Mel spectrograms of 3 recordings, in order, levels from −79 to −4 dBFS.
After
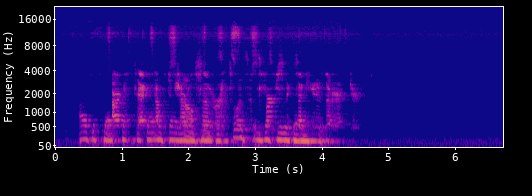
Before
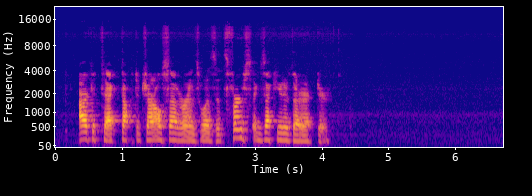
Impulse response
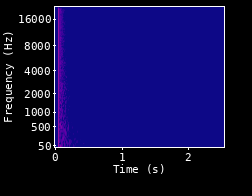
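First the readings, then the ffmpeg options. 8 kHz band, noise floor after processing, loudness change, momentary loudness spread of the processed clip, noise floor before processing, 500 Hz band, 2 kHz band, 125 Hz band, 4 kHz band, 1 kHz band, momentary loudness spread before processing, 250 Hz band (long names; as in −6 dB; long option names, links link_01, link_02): −1.0 dB, −64 dBFS, −17.5 dB, 12 LU, −60 dBFS, −26.0 dB, −15.0 dB, −2.0 dB, −11.0 dB, −25.0 dB, 10 LU, −8.5 dB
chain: -filter_complex "[0:a]firequalizer=gain_entry='entry(120,0);entry(260,-17);entry(470,-25);entry(950,-25);entry(1900,-13);entry(9300,1)':delay=0.05:min_phase=1,acrossover=split=610|5400[link_01][link_02][link_03];[link_03]adelay=100[link_04];[link_02]adelay=490[link_05];[link_01][link_05][link_04]amix=inputs=3:normalize=0[link_06];[1:a]atrim=start_sample=2205,asetrate=52920,aresample=44100[link_07];[link_06][link_07]afir=irnorm=-1:irlink=0,volume=5dB"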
